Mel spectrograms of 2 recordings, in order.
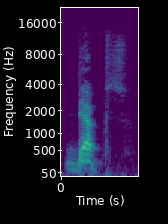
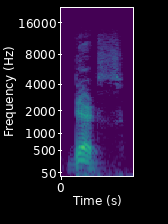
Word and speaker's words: debts: called B add debts please don't call it depts it is debts B is silent in this world so naturally bers is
